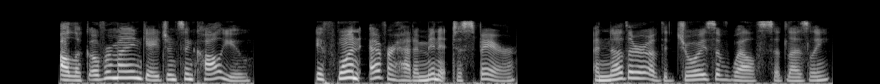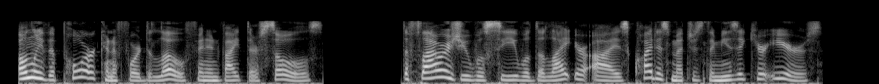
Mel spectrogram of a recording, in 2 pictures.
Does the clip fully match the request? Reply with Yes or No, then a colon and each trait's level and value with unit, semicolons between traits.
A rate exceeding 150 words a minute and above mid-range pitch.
Yes: average, 175 wpm; high, 205 Hz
